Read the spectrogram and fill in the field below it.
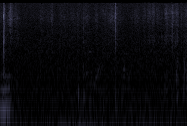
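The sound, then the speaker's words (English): Soft scratching of a pencil writing a word down on paper, a few seconds of irregular strokes at a low level with faint background noise. “I'm gonna write that down because I don't know how to spell it”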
